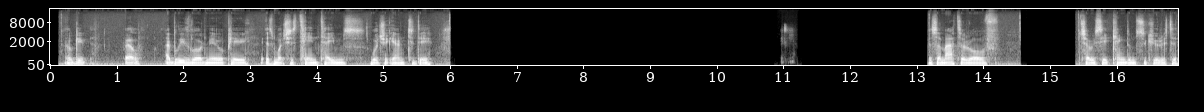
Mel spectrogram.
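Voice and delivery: quiet, hushed voice. Game master voicing a man who leans down to talk amid a noisy crowd, trying to be quiet. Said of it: "he's trying to be quiet".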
